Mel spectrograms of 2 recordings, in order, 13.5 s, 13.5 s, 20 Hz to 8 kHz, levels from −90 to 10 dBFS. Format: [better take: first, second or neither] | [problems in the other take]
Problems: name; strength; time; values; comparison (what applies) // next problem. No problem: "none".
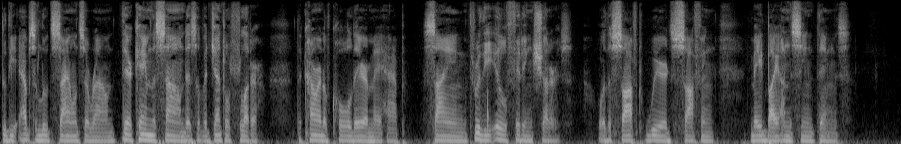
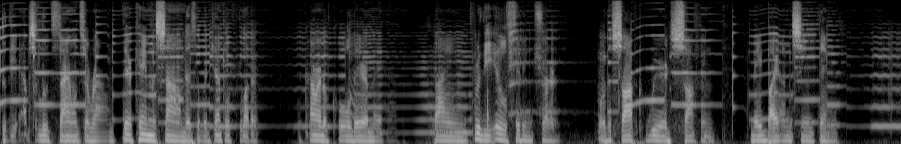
first | noise reduction (neural mask model RNNoise)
